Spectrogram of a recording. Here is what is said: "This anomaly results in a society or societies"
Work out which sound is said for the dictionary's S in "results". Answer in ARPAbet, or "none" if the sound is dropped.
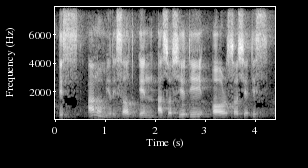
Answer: none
